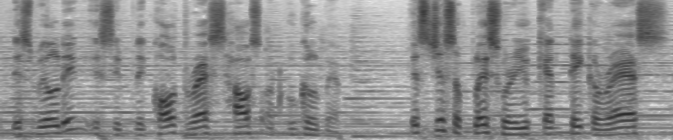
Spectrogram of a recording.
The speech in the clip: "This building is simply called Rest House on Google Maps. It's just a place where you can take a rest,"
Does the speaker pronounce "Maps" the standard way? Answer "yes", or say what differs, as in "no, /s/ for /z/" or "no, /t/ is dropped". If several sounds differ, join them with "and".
no, /s/ is dropped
